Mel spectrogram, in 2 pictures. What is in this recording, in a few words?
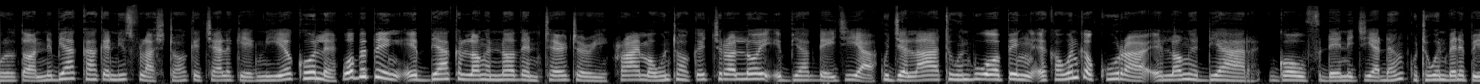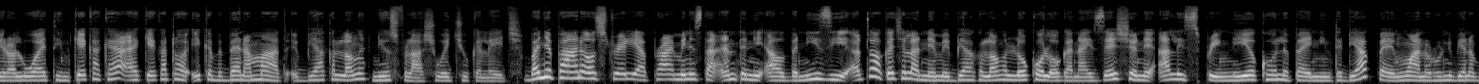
dinka; SBS Dinka News Flash 30/04/2024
